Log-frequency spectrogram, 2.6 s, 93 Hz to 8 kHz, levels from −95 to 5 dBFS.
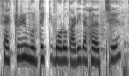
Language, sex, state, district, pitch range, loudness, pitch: Bengali, female, West Bengal, Cooch Behar, 235-260 Hz, -13 LUFS, 245 Hz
